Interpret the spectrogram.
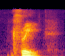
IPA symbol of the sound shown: iː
